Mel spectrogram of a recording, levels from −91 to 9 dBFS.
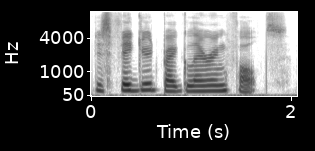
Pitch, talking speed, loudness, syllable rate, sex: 225 Hz, 115 wpm, -18 LUFS, 4.2 syllables/s, female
